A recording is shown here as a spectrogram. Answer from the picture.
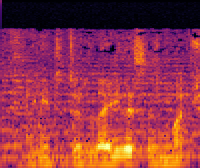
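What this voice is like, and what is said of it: Whispering. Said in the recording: “I'm sort of going to whisper to Lucius.”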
